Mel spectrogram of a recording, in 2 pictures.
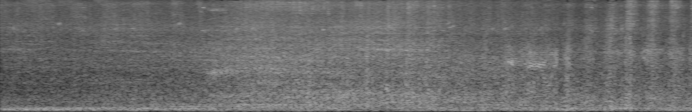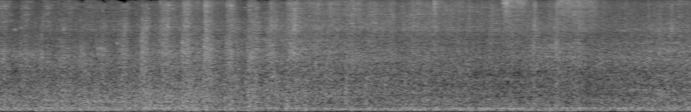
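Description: Freight train of double-stack container well cars rolling past close by: a steady, loud rumble, with the wheels clicking over rail joints in a quick, even rhythm through the middle.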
